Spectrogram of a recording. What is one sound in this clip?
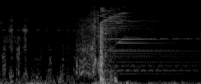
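A stamp thumps down with a chime.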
